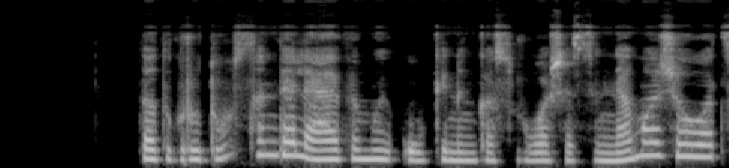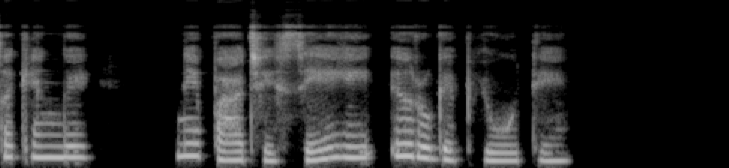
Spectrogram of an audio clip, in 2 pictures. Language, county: Lithuanian, Šiauliai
